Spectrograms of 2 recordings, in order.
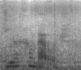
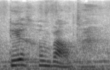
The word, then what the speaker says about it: Diolch yn fawr: Diolch yn fawr. Diolch yn fawr.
